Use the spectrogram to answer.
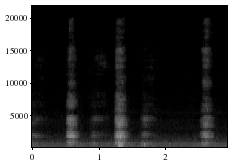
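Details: Five quick, sharp gasping inhalations spaced unevenly, the build-up before deliberately recorded, unusually harsh loud sneezes, in a quiet room. Gasping.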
